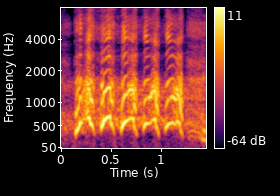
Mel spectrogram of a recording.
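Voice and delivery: very high, loud hysterical cackle; hysterical laughter. Retold or imitated. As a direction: let forced laughter turn hysterical. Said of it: "it turned into hysterical laughter".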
